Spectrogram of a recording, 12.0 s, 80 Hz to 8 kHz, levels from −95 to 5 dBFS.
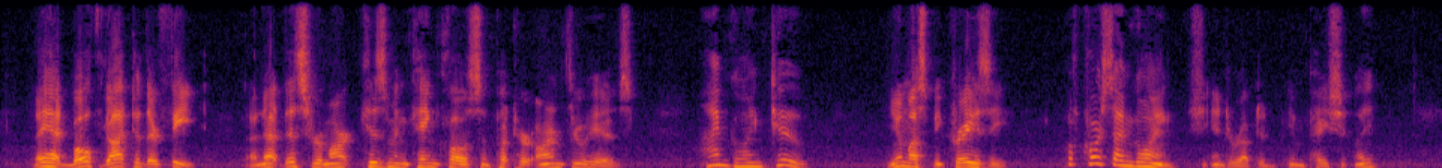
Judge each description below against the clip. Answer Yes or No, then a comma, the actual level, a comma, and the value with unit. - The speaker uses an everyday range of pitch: Yes, average, 4.8 semitones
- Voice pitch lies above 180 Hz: No, medium, 165 Hz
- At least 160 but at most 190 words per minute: Yes, average, 175 wpm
